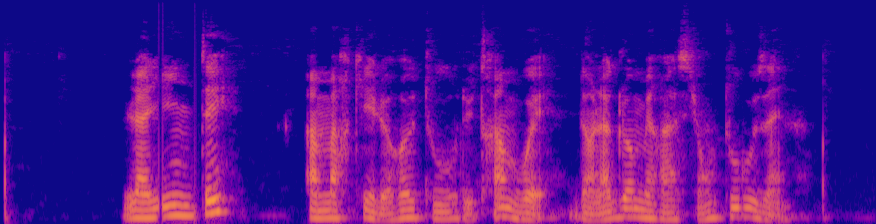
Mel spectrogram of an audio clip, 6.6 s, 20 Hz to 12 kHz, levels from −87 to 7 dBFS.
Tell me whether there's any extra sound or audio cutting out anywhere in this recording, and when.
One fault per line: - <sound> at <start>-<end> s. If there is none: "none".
none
